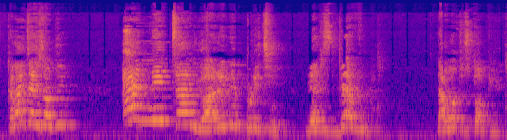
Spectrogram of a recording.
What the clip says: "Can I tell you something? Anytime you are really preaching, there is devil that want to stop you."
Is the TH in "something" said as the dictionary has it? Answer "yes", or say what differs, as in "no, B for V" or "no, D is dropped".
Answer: no, T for TH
